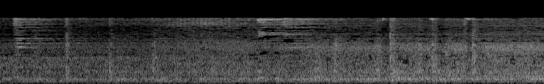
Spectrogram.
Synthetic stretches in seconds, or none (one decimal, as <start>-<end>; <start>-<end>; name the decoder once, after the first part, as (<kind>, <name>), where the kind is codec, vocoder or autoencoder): 3.4-4.6 (vocoder, BigVGAN v2)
